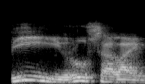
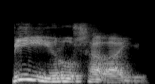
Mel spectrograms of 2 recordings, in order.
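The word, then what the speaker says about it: בירושלים: Ah, ini dia dibaca B. B karena yud-nya ini seva Birusalim. Bacanya gitu. Bukan B Yerusalem tapi Birusalim.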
